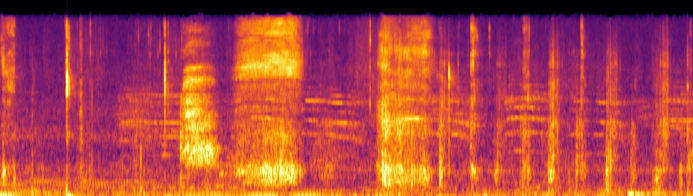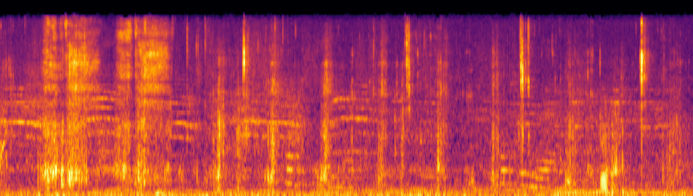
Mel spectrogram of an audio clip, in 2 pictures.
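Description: A young woman's fingers squish and mix rice and meat close to a microphone.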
